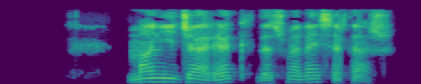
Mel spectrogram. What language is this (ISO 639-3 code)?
ckb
